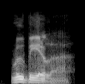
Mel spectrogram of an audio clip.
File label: "rubeola", British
